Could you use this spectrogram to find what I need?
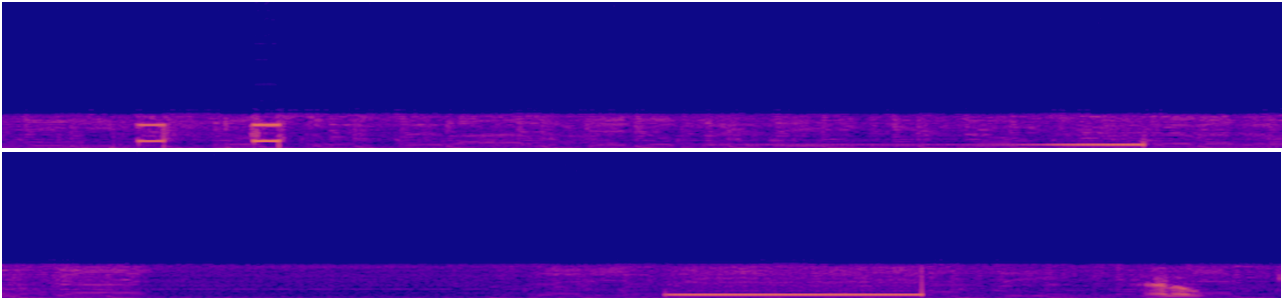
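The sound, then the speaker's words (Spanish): A telephone is dialed for a call: two short keypad beeps, then a long tone that swells louder, a quiet pause, a second steady long tone and a brief final burst, all over soft background music. “vamos a llamar a José Carlos para ver en la llamada del día, para ver si nos comunicamos con él”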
